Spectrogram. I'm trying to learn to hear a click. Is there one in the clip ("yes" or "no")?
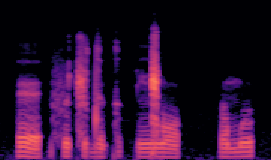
yes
